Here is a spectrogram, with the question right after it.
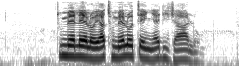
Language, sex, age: Tswana, male, 20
